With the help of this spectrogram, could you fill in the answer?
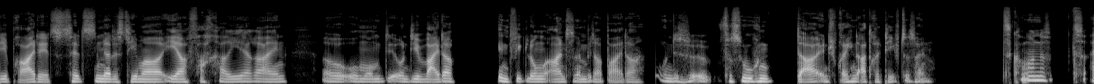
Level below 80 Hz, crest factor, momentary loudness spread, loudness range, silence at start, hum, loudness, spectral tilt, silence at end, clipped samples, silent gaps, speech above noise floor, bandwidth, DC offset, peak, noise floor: -56 dBFS; 18 dB; 9 LU; 1 LU; 0 s; none; -21 LUFS; -6 dB/octave; 0 s; under 0.1%; 4.57-4.95 s, 6.45-6.54 s, 7.76-7.96 s, 9.38-10.01 s, 10.54-10.66 s; over 70 dB; 15.5 kHz; under 0.1%; -2 dBFS; under -90 dBFS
